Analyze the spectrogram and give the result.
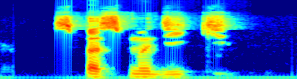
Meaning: spasmodic
- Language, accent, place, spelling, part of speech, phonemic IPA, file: French, France, Lyon, spasmodique, adjective, /spas.mɔ.dik/, LL-Q150 (fra)-spasmodique.wav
